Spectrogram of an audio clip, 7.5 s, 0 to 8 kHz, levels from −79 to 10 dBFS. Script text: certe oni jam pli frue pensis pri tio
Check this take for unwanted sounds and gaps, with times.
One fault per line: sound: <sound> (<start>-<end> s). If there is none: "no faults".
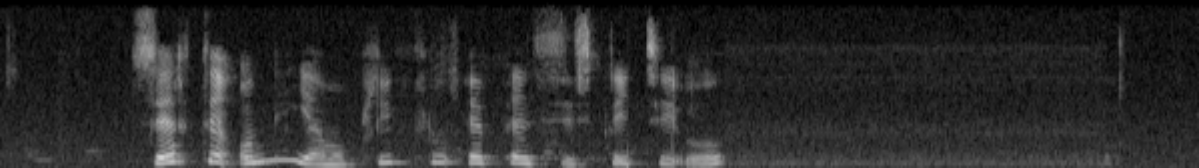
no faults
